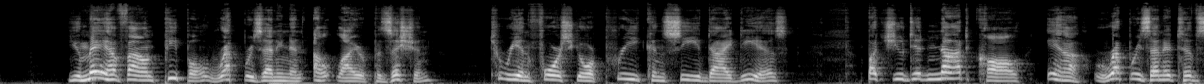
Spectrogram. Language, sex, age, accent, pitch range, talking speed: English, male, 50-69, American, 165-235 Hz, 110 wpm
